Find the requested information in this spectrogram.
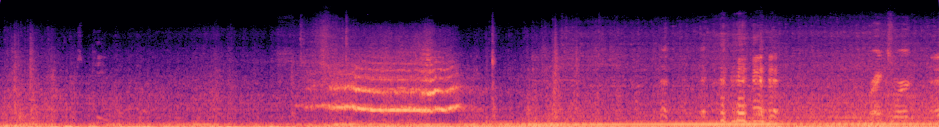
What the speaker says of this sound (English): Probably do a brake check out on the bridge. On the bridge. Hard brake.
